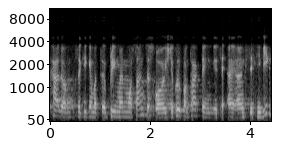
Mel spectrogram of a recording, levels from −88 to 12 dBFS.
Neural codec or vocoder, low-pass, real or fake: none; 9.9 kHz; real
